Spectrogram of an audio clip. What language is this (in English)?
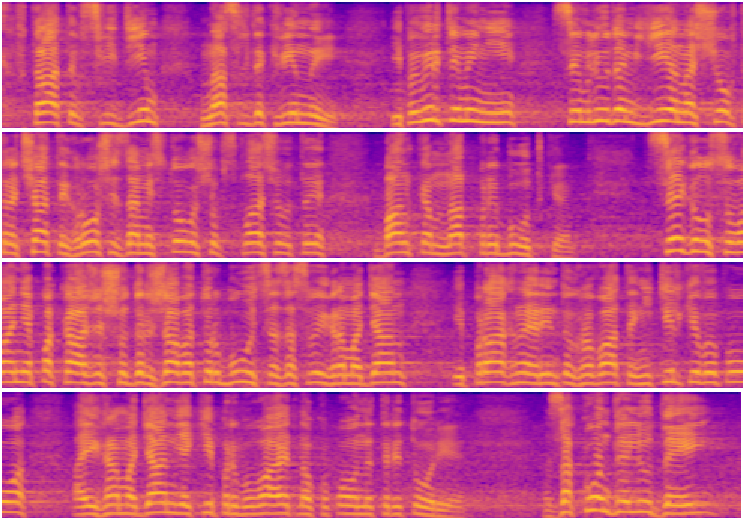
Ukrainian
